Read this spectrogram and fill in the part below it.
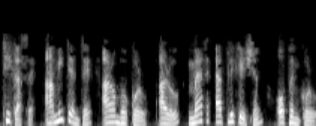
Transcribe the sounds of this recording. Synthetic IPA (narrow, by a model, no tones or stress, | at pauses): tʰikasɛ̰a̰mitɛntɛa̰ɹɔmbʱɔkoɹʊ̰̃aɹumɛtʰɛplikesɔnopɛnkoɹʊ̰̃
